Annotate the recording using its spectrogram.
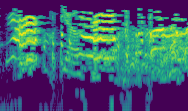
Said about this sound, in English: I found one of your chickens in my yard, and I brought it back.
